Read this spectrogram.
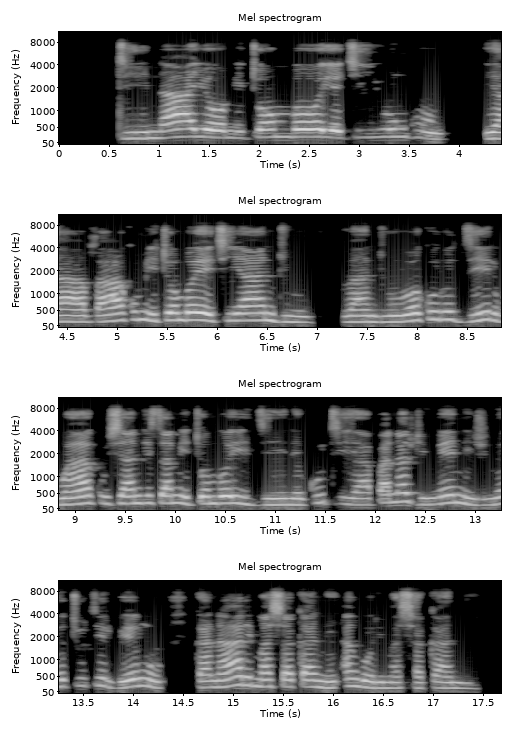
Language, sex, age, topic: Ndau, female, 36-49, health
